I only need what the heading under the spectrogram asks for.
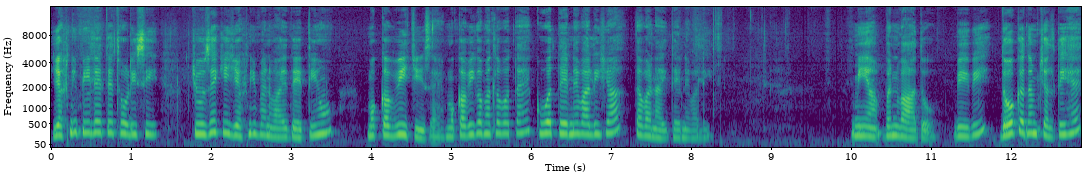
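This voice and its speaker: A woman's voice: on the high side, darkish tone. A woman teacher with a Pakistani Urdu accent reads a play aloud and stops after each hard word to explain what it means.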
